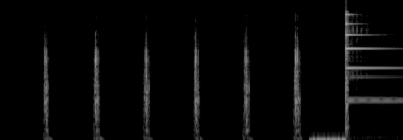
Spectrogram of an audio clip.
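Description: Countdown timer sound effect: six sharp ticks, one a second, then a bright bell ding that rings on and fades slowly, marking the answer being revealed.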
